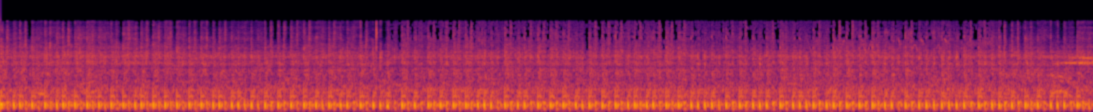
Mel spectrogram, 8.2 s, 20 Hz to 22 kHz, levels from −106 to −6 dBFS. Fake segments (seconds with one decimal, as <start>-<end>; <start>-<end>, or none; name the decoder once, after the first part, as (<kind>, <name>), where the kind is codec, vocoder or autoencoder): 0.0-2.9 (autoencoder, DAC-VAE); 7.5-8.2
